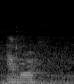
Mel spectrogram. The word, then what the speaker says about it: Abaroth: Abaroth. That you, is that what it's called? What's it called? Abaroth. Can you spell it for me?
